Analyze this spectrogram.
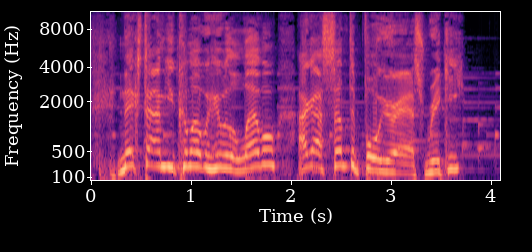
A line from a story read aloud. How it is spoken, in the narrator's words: Dad is screaming at the top of his lungs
